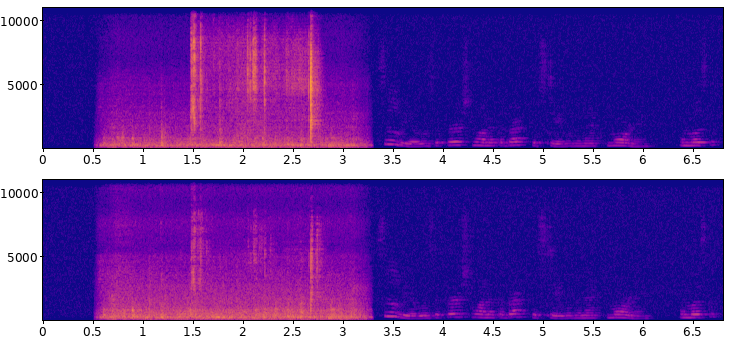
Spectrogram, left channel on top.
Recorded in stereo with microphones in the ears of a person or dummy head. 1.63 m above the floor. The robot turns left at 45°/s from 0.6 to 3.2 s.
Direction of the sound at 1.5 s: 55° left (ahead or behind).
